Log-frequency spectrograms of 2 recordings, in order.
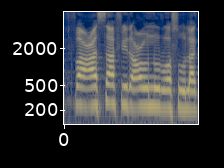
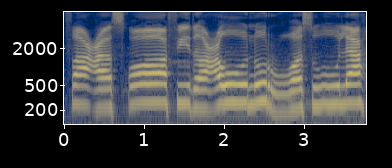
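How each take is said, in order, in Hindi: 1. इसे जल्दी बोला जाता है, s के बाद छोटे स्वर के साथ। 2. s के बाद का स्वर लंबा खींचा जाता है। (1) "जल्दी में ... कहना गलत है" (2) "खड़ी ज़बर को एक अलिफ के बराबर खींचेंगे"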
